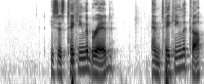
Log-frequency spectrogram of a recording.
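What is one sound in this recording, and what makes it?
An elderly man speaks clearly and with emphasis into a microphone.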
